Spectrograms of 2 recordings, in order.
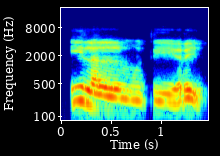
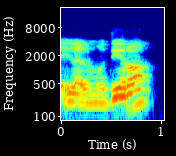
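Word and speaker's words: إِلَى الْمُدِيرِ: Al-mudiri, ilal mudiri. Kita nggak membaca ilal mudiro atau ilal mudiru. Ilal mudiri.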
